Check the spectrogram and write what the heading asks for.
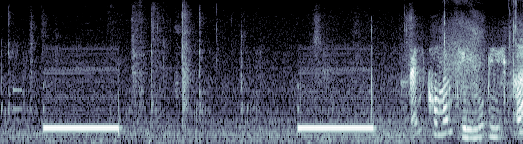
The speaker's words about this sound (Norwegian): Ingen av naboene til Espen tar telefonen.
